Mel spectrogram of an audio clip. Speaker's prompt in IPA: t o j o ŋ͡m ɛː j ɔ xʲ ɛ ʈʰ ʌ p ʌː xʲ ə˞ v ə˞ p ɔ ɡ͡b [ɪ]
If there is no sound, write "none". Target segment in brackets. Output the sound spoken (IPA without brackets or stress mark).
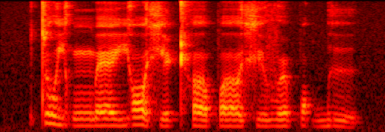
ɨ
